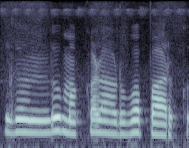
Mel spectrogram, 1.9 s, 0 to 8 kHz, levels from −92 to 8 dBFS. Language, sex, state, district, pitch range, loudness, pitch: Kannada, female, Karnataka, Bangalore, 195-220 Hz, -15 LUFS, 210 Hz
